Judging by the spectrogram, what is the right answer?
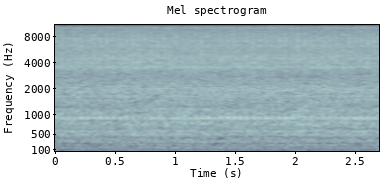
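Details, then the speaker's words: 1968 Chevy Caprice V8 after sitting 18 years, first revival run fed gas by hand; uneven, stumbling beat with missed firings, easing slightly, as fuel runs out and it goes lean; misfire from lean fuel. "definitely better still missing though oh not as much that's lean when uh start to run out of gas you go a little bit lean and you pop there a little bit that's all that was"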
